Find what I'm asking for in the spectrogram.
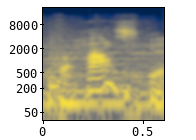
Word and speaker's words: Prochaska: Yes, I pronounced that correctly. That's the way they pronounce it. I've got relatives. Their name is pronounced Prochaska, and I think it's spelled the same.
